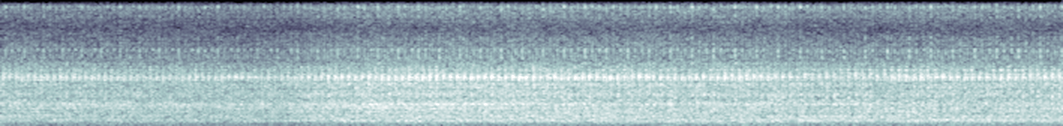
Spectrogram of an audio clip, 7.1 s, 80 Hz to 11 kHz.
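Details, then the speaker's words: 2018-2024 Buick Enclave 3.6L V6, first start after spark plug change and intake manifold reinstall: fast crisp light ticking, about three a second, over steady idle; normal direct-injection injector noise. "got noisy fuel injectors. We can hear them just uh going crazy down there injecting."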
